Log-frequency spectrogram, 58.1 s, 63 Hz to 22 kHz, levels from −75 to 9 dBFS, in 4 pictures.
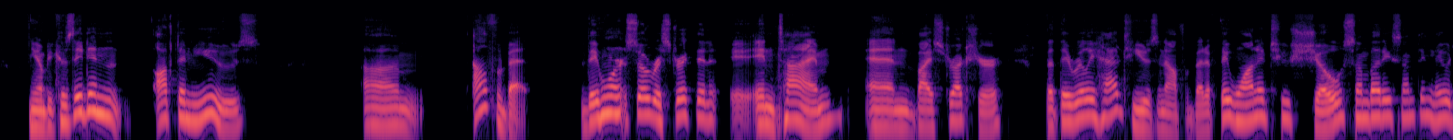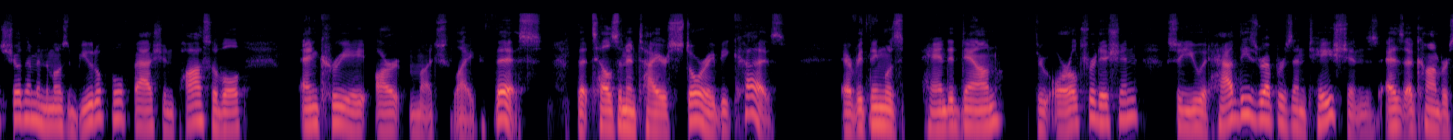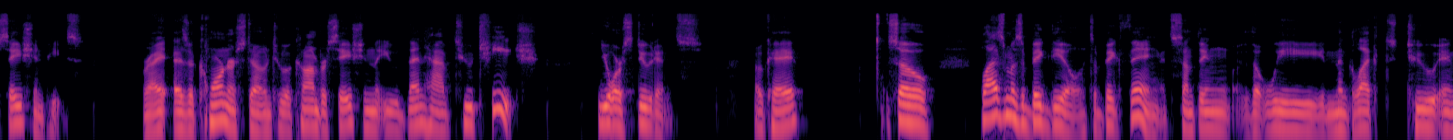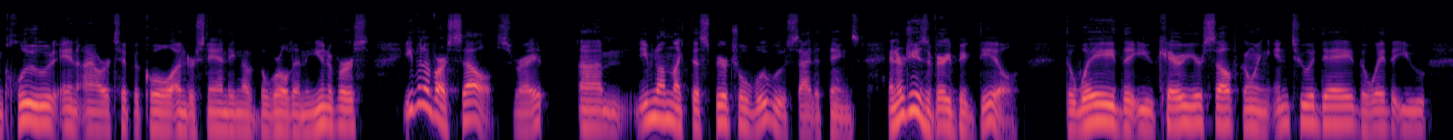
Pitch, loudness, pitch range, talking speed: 115 Hz, -26 LUFS, 105-145 Hz, 155 wpm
